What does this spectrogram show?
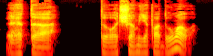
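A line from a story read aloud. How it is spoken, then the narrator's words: Muttered. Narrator (Russian): пробормотал он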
